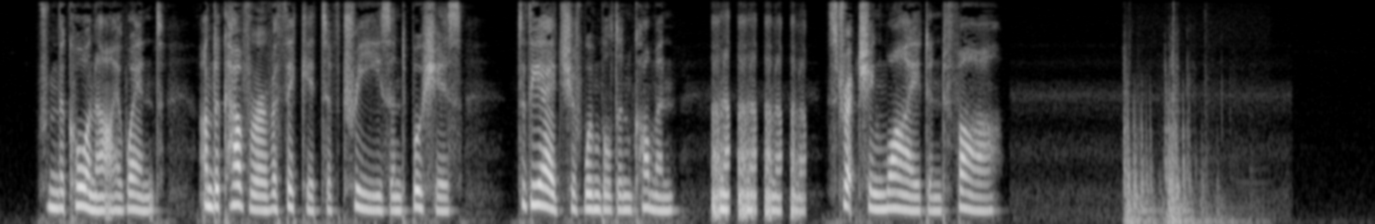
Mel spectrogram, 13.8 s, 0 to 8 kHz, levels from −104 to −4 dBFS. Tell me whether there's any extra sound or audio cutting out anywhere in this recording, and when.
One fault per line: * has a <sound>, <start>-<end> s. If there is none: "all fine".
* has a laugh, 7.1-8.1 s
* has a thud, 11.2-12.8 s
